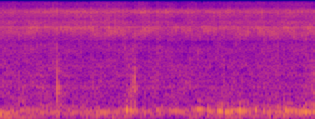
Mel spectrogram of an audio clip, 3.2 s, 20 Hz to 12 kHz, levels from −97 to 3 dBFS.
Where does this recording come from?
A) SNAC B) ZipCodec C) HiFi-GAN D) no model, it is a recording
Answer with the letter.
A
